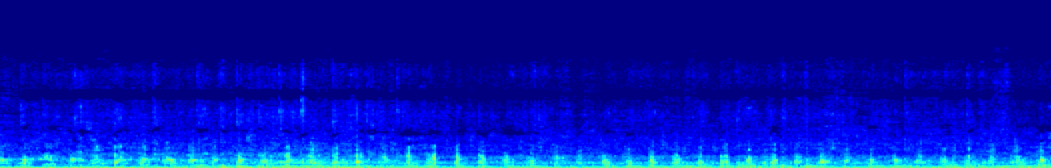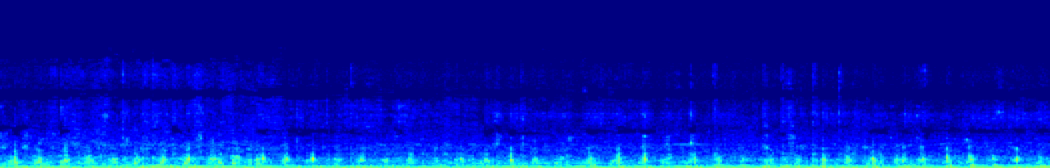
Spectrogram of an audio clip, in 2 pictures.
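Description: A diesel engine rumbles steadily.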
